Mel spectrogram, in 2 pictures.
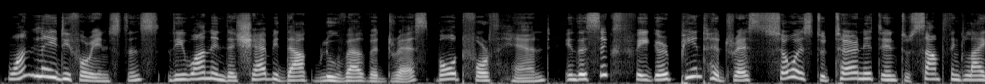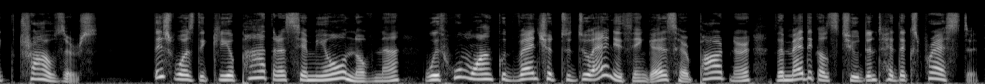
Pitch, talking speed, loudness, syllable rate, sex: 215 Hz, 160 wpm, -18 LUFS, 4.6 syllables/s, female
